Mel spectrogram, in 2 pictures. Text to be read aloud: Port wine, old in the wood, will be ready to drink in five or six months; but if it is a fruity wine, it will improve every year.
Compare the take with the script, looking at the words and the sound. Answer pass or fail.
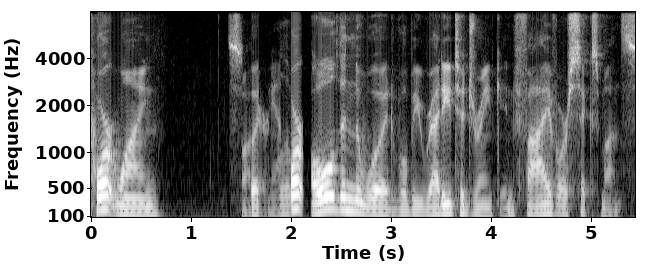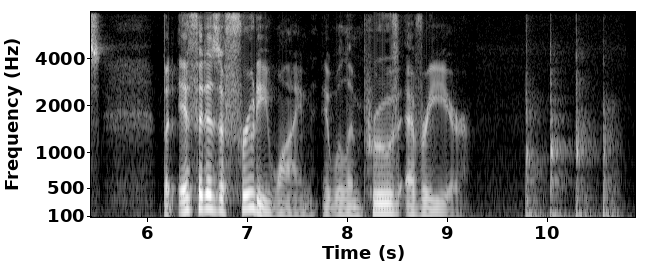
fail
